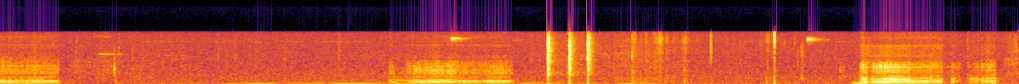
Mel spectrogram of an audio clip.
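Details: Rokie, a pet dog, snoring while asleep at night indoors: three long, rasping, low breaths about six seconds apart, with sharp clicks and faint rustles in the quiet gaps between them.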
